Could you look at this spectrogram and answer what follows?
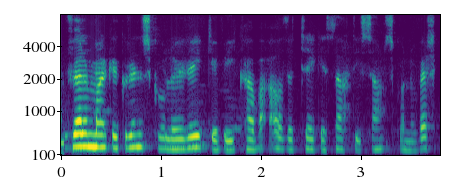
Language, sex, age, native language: Icelandic, female, 50-59, Icelandic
